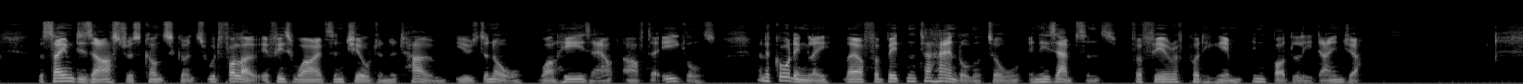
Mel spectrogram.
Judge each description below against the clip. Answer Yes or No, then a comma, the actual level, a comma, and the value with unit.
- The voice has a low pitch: Yes, low, 110 Hz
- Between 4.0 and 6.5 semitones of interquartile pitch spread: Yes, average, 4.8 semitones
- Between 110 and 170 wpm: Yes, average, 165 wpm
